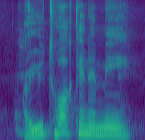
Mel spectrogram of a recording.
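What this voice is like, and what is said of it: Put-on New York accent. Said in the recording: “in real New York accent”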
